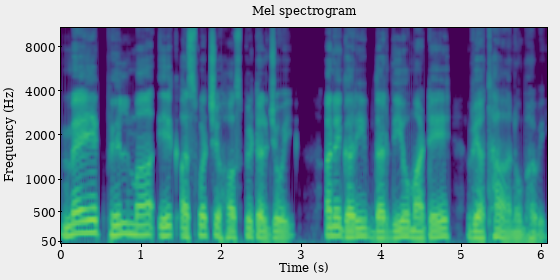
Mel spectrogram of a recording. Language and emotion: Gujarati, sad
